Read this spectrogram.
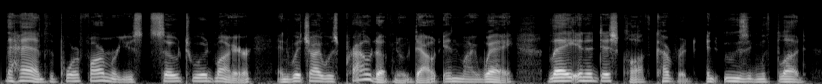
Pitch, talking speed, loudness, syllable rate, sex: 130 Hz, 210 wpm, -19 LUFS, 5.0 syllables/s, female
